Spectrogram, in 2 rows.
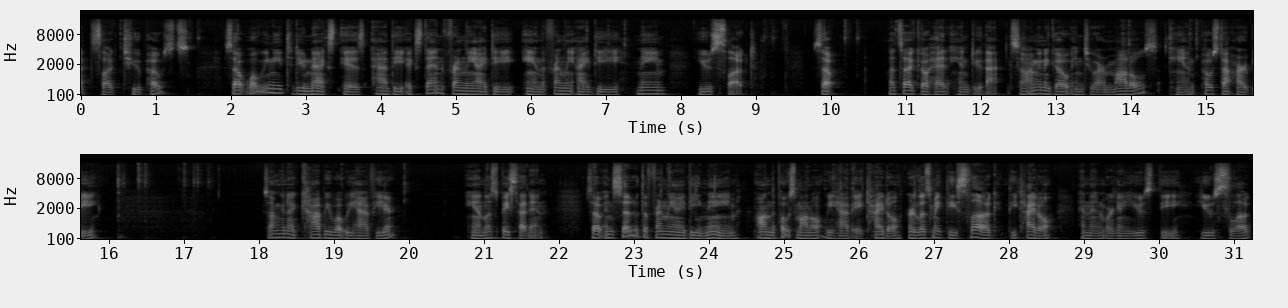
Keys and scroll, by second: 16.1 super+Return, 16.4 super+Tab, 21.1 super+v.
